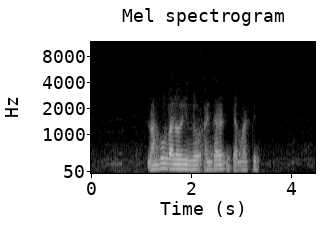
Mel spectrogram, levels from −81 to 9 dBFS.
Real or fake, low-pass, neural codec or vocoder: fake; 10.8 kHz; codec, 44.1 kHz, 1.7 kbps, Pupu-Codec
